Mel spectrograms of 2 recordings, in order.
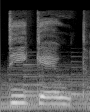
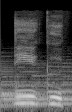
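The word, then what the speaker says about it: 디귿: En la pronunciación de EU no se pronuncia como Digeut. Digeut. Esa pronunciación es incorrecta. Se pronuncia como una U abierta, como si fuera la EU una sola vocal, que sería Digut.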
